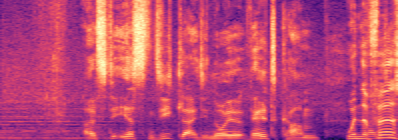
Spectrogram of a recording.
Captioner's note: speaking German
